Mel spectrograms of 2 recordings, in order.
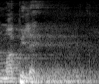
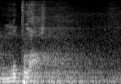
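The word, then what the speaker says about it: Mappila: And therefore they were called Mapilai, which the English couldn't pronounce, so they called it Mopla.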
